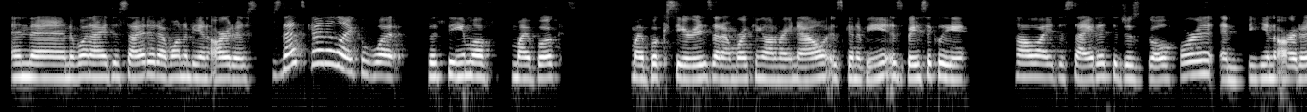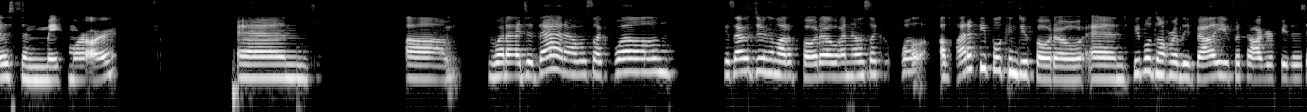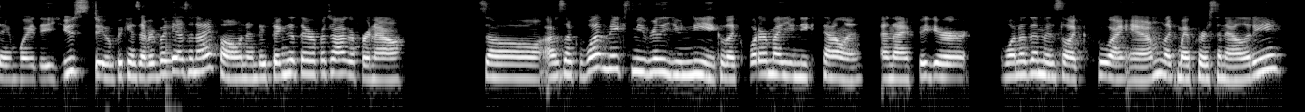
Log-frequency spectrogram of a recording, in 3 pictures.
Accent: Lithuania; now in United States; it's actually Lithuanian. That's where I'm from, and it's a very common and popular name there. Very traditional. Mm-hmm. Um, so I was born in Lithuania. I moved to America in 2003.

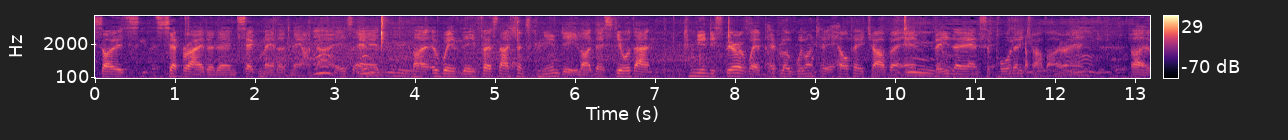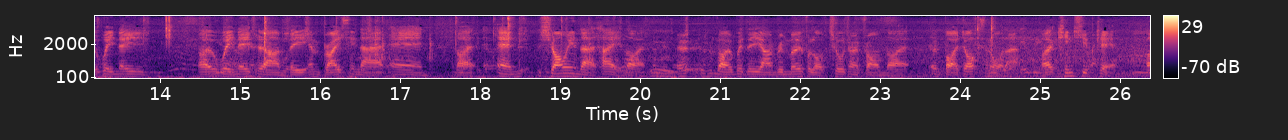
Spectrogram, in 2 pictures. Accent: Australia; growing up in Gora, a small community

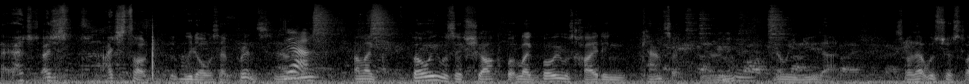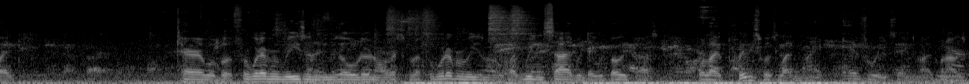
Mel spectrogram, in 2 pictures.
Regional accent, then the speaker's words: Dublin, Leinster, Ireland; moved away; also born or lived in Los Angeles; I grew up in Dublin

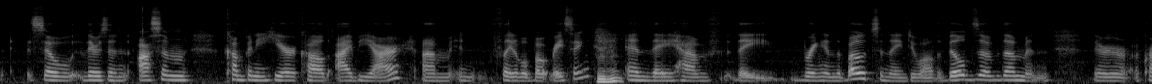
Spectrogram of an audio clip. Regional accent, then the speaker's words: Vermont, United States; moved away; So growing up in Vermont, I find that the flatness is not my cup of tea.

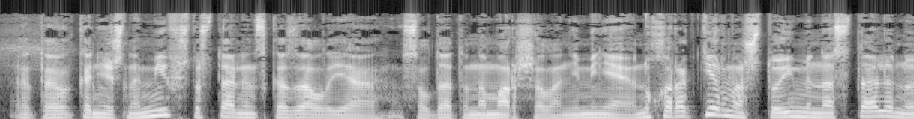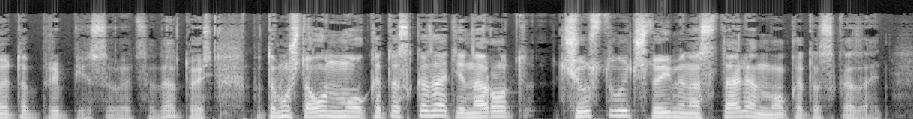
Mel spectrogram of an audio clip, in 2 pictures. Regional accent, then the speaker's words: Krasnodar Krai, Russia; я вот вырос в Краснодарском крае, он руководил тогда краем

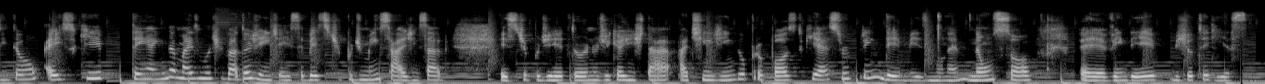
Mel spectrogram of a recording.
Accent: Santo André, São Paulo, Brazil; eu sou de Santo André

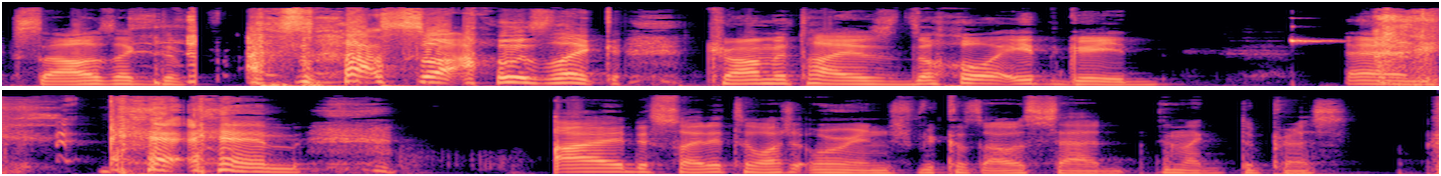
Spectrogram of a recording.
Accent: Philippines; I think it's deep down. I think it's because we're Filipino.

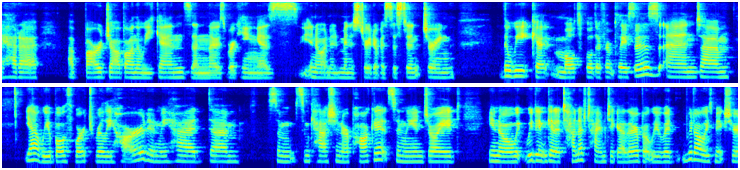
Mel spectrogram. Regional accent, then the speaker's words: Canada; I've lived here my whole life

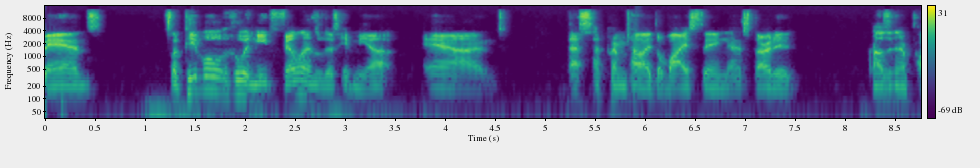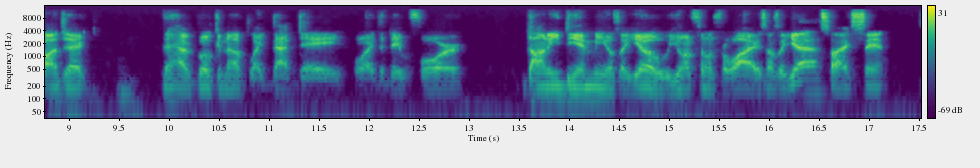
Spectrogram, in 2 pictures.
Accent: Lake Elsinore, California, United States; I'm from the Inland Empire, like Lake Elsinore, Riverside County

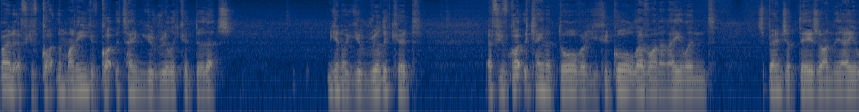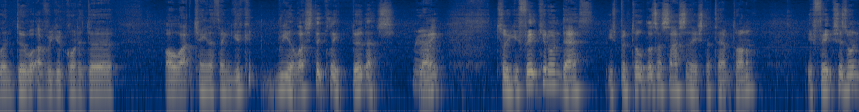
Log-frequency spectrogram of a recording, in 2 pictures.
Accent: Scotland, United Kingdom; I'm not British, I'm Scottish

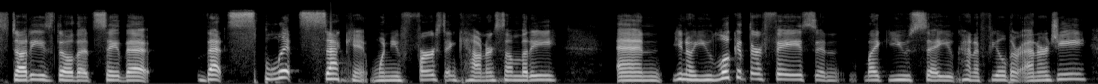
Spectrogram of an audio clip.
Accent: New Jersey, United States; We're both from Jersey.

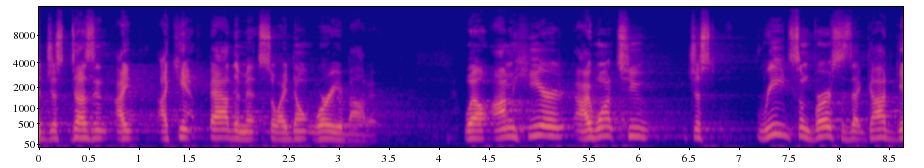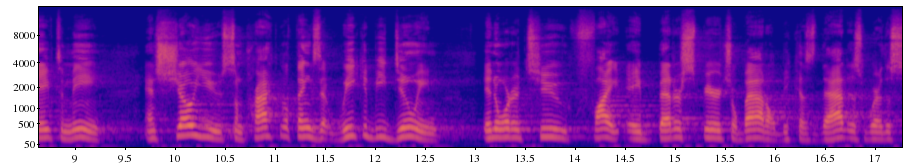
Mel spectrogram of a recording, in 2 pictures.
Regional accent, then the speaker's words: the South, United States; I'm from the South

